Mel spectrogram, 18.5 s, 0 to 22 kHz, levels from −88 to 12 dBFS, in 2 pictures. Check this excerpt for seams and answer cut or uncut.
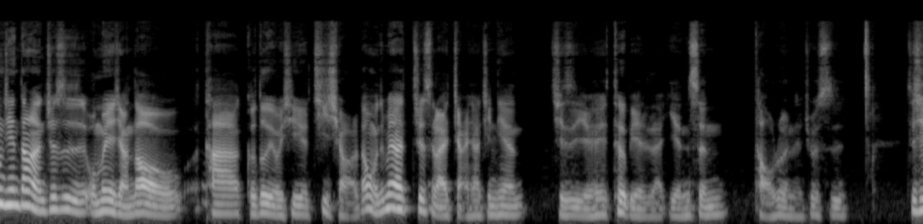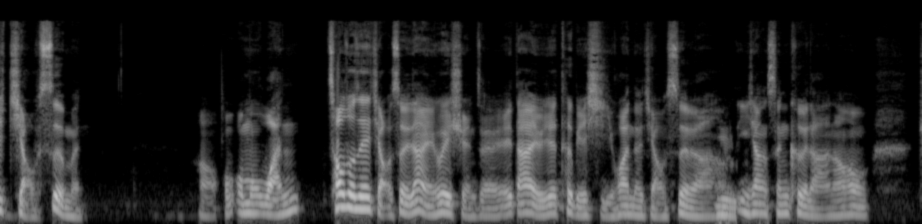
uncut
